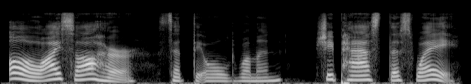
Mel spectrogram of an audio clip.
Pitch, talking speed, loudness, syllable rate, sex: 185 Hz, 155 wpm, -16 LUFS, 3.7 syllables/s, female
